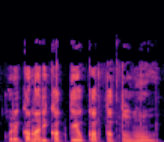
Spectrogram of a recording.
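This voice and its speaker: Expressive and fairly quick, this young woman's medium-pitched voice carries a casual show-and-tell about her stationery haul. As a vlogger she gushes over each item and keeps asking if viewers can see the sparkle.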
